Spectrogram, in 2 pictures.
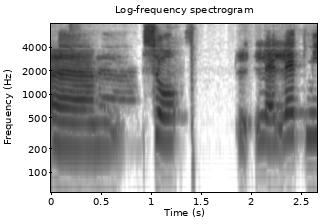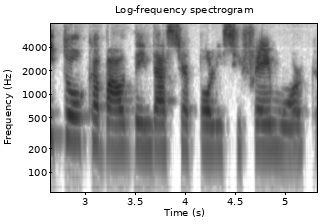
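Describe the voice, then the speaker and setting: Against a quiet background, a woman with a bright, sharp tone and fairly high pitch talks at a fairly slow pace with lively intonation. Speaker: economist, head of an international policy division. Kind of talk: presentation. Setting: video call webinar. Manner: halting, many fillers.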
